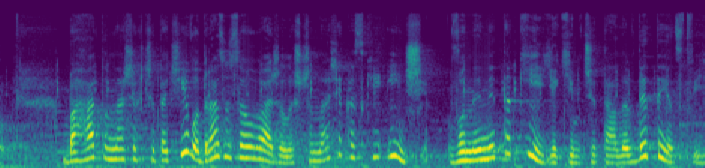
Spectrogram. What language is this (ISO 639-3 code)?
ukr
